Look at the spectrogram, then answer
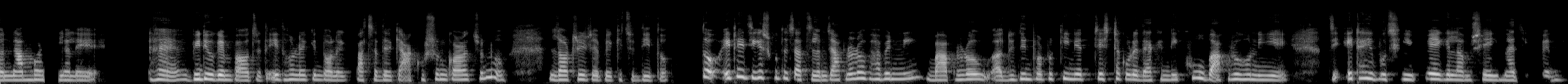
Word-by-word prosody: Number 205 Hz, +2 st, +2 dB
মিলালে 200 Hz, -1 st, -2 dB, 0.8 s
হ্যাঁ, 210 Hz, -4 st, +2 dB, 0.2 s
video 235 Hz, 0 st, +6 dB
game 215 Hz, -1 st, +7 dB
পাওয়া 190 Hz, 0 st, +2 dB
যেত। 190 Hz, -, -9 dB
এই -, -, +4 dB
ধরনের 220 Hz, 0 st, +1 dB
কিন্তু 210 Hz, -1 st, -2 dB
অনেক 195 Hz, 0 st, -4 dB
বাচ্চাদেরকে 200 Hz, 0 st, -4 dB
আকর্ষণ 230 Hz, +1 st, -4 dB
করার 220 Hz, 0 st, +3 dB
জন্য 320 Hz, +5 st, +1 dB, 0.6 s
লটারি 215 Hz, +1 st, +3 dB
টাইপের 195 Hz, -2 st, -2 dB
কিছু 190 Hz, -3 st, -10 dB
দিত। 190 Hz, -1 st, -3 dB, 0.4 s
তো -, -, +4 dB, 0.2 s
এটাই 335 Hz, +5 st, +5 dB
জিজ্ঞেস 300 Hz, 0 st, +3 dB
করতে 290 Hz, -1 st, -2 dB
চাচ্ছিলাম 215 Hz, -2 st, +1 dB
যে, -, -, +1 dB
আপনারাও 255 Hz, +5 st, +2 dB
ভাবেননি? 250 Hz, +1 st, +1 dB, 0.2 s
বা, -, -, +2 dB
আপনারাও 220 Hz, +3 st, +2 dB, 0.2 s
আ -, -, +3 dB
২ 215 Hz, -, -3 dB
দিন 245 Hz, -, +3 dB
পরপর 245 Hz, 0 st, -2 dB
কিনে 240 Hz, -3 st, +2 dB, 0.2 s
চেষ্টা 245 Hz, +1 st, -1 dB
করে 230 Hz, -1 st, +3 dB
দেখেননি 210 Hz, +3 st, -3 dB
খুব 300 Hz, -2 st, +2 dB
আগ্রহ 235 Hz, 0 st, 0 dB
নিয়ে 205 Hz, -2 st, 0 dB, 0.5 s
যে, -, -, -4 dB, 0.2 s
"এটাই 285 Hz, 0 st, +3 dB
বুঝি 235 Hz, 0 st, -3 dB, 0.2 s
পেয়ে 250 Hz, -2 st, +7 dB
গেলাম 210 Hz, -2 st, +1 dB
সেই 210 Hz, -2 st, +2 dB
ম্যাজিক 300 Hz, -, -5 dB
পেন।"? 195 Hz, 0 st, -8 dB
220 Hz, 185 wpm, -22 LUFS, 205-245 Hz, 0.8 s, game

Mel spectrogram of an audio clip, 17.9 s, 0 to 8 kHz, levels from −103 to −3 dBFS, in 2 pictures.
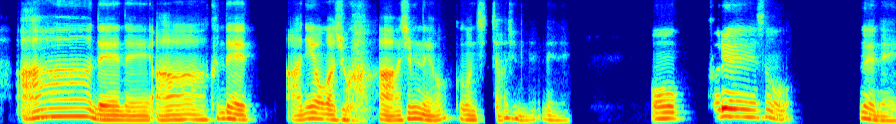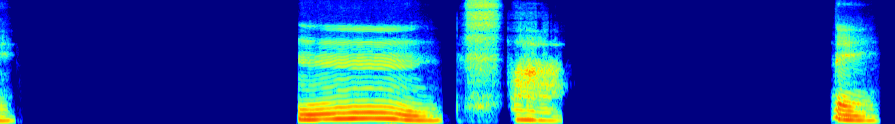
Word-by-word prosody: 아 195 Hz, +2 st, +2 dB
네네. 110 Hz, -3 st, +3 dB
아 115 Hz, +2 st, +1 dB
근데 125 Hz, -5 st, +1 dB, 0.3 s
아니어 130 Hz, +5 st, +1 dB
가지고 115 Hz, -2 st, +1 dB
아 110 Hz, -1 st, +1 dB
아쉽네요. 120 Hz, +2 st, 0 dB
그건 115 Hz, -6 st, -2 dB
진짜 110 Hz, +1 st, -9 dB
아쉽네. 120 Hz, -9 st, -5 dB
네. 100 Hz, -4 st, -8 dB, 0.8 s
어 145 Hz, +1 st, +1 dB, 0.2 s
그래서 175 Hz, -, +3 dB, 0.7 s
네네. 95 Hz, -9 st, -2 dB, 2.8 s
음. 125 Hz, -4 st, +1 dB, 0.7 s
아. 105 Hz, -4 st, -3 dB, 2.7 s
네. 100 Hz, -5 st, 0 dB
120 Hz, 115 characters per minute, -26 LUFS, 105-145 Hz, 2.8 s, 네네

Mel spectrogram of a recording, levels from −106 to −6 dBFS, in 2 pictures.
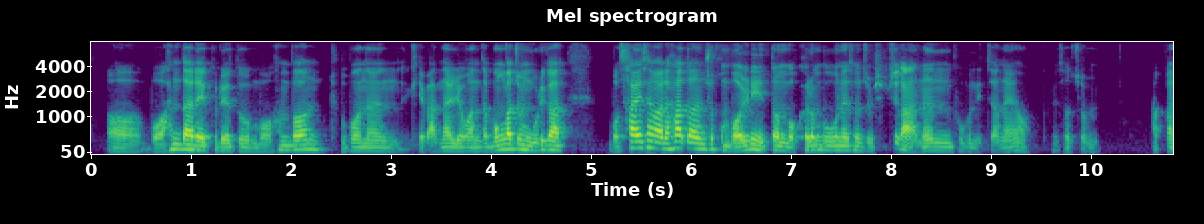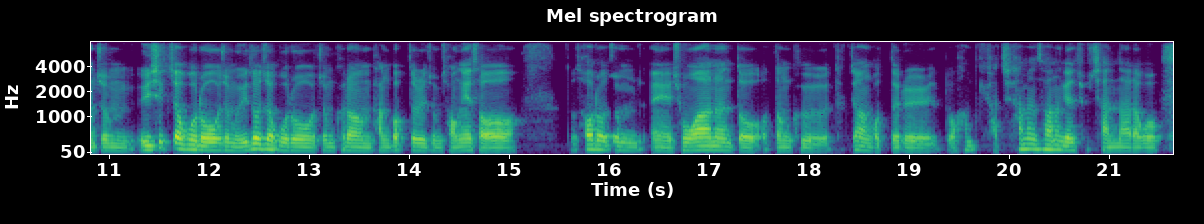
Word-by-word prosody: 어 85 Hz, -3 st, -5 dB
뭐 90 Hz, 0 st, -2 dB
'1 140 Hz, +1 st, -2 dB
달에 130 Hz, -2 st, +7 dB
그래도 95 Hz, -1 st, -3 dB
뭐 85 Hz, -1 st, -8 dB
1 115 Hz, -1 st, -6 dB
번, 130 Hz, +1 st, +2 dB
2 -, -, -18 dB
번은 95 Hz, -3 st, -5 dB
이렇게 -, -, -11 dB
만나려고 95 Hz, -1 st, -1 dB
한다.' 95 Hz, +1 st, -4 dB
뭔가 130 Hz, +7 st, +5 dB
좀 130 Hz, -5 st, 0 dB
우리가 120 Hz, +1 st, +3 dB, 0.4 s
뭐 -, -, -5 dB
사회생활을 170 Hz, -4 st, +6 dB
하든 165 Hz, -3 st, +6 dB
쪼끔 135 Hz, -5 st, -5 dB
멀리 125 Hz, 0 st, +5 dB
있든 110 Hz, 0 st, +1 dB
뭐 90 Hz, -, -1 dB
그런 115 Hz, 0 st, +1 dB
부분에서는 115 Hz, -2 st, -1 dB
좀 100 Hz, -, -11 dB
쉽지가 -, -, +1 dB
않은 100 Hz, 0 st, -5 dB
부분 95 Hz, -2 st, -16 dB
있잖아요. 95 Hz, +3 st, -9 dB, 0.2 s
그래서 -, -, -17 dB
좀 85 Hz, 0 st, -18 dB, 0.6 s
약간 100 Hz, 0 st, -7 dB
좀 95 Hz, -2 st, -6 dB
'의식적으로 115 Hz, -4 st, +4 dB
좀 105 Hz, -2 st, -3 dB
의도적으로 105 Hz, -5 st, +2 dB
좀 100 Hz, 0 st, -8 dB
그런 95 Hz, -1 st, -2 dB
방법들을 100 Hz, +1 st, -3 dB
좀 95 Hz, -2 st, -10 dB
정해서 95 Hz, -2 st, 0 dB, 0.5 s
또 -, -, -21 dB
서로 125 Hz, -2 st, +1 dB
좀 105 Hz, -4 st, -6 dB
예 95 Hz, -2 st, -3 dB
좋아하는 110 Hz, -1 st, +2 dB
또 90 Hz, -, 0 dB
어떤 95 Hz, -2 st, -8 dB
그 90 Hz, -3 st, -7 dB
특정한 -, -, -6 dB
것들을 90 Hz, -2 st, -5 dB
또 -, -, -8 dB
함께 115 Hz, +4 st, -15 dB
같이 -, -, -15 dB
하면서 135 Hz, -1 st, -3 dB
하는 125 Hz, -1 st, -1 dB
게 110 Hz, -1 st, +1 dB
좋지 110 Hz, -1 st, -10 dB
않나.'라고 95 Hz, -1 st, -4 dB
100 Hz, 345 characters per minute, -24 LUFS, 95-120 Hz, 0.6 s, 달에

